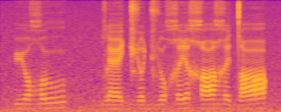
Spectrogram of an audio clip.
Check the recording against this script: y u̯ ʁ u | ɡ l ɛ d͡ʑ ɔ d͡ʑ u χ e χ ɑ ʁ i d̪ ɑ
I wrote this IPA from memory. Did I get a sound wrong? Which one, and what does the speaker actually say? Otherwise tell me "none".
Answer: e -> i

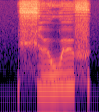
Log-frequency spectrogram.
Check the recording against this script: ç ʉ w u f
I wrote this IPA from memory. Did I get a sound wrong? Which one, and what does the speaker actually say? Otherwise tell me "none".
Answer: u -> ʉ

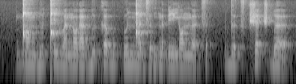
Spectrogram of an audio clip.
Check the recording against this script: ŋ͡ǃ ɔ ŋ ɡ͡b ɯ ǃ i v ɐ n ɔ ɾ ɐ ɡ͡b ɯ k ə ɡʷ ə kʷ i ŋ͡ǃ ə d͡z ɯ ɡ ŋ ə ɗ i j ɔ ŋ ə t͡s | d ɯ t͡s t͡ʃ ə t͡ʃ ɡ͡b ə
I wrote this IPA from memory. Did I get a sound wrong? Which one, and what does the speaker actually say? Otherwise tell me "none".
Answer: none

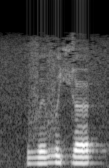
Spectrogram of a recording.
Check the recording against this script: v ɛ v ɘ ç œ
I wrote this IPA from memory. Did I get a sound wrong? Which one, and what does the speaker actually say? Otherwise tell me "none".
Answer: ɛ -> ɘ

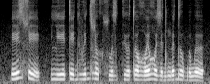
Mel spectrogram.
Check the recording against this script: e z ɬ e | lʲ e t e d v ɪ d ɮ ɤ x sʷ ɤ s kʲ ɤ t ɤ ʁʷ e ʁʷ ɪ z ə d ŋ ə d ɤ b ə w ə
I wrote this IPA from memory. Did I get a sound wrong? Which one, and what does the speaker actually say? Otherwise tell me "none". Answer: s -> z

